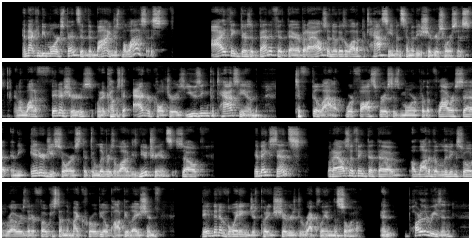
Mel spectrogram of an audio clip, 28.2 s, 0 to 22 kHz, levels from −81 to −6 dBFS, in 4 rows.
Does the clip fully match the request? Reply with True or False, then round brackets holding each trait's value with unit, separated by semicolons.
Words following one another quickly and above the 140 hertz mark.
False (225 wpm; 120 Hz)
